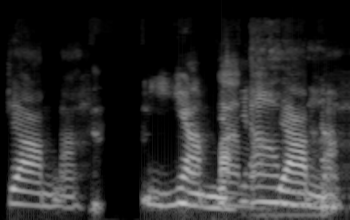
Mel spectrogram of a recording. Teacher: My variation has a teeny tiny, and I mean really tiny twist of a j in front of that Y sound.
